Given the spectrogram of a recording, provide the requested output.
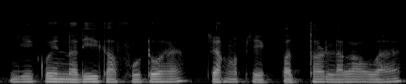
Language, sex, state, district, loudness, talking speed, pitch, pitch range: Hindi, male, Bihar, Madhepura, -35 LUFS, 190 wpm, 120 Hz, 115-125 Hz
